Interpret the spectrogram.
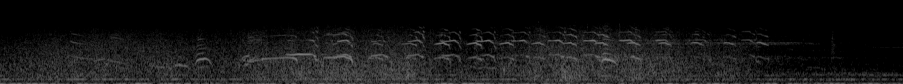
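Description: Birds calling in a rapid, overlapping string of short rising-and-falling chirps, starting about a second and a half in and dying away near the end, over a steady hiss.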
